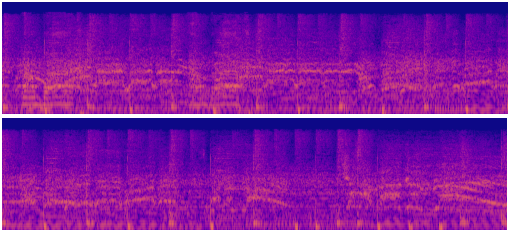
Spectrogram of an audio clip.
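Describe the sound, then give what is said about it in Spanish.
People yelling and shouting within a loud, dense hard rock track, their voices riding over driving guitars and pounding drum hits that continue steadily throughout. “Gente gritando cosas.”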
